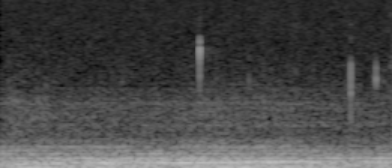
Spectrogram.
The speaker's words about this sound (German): Wenn ihr genau hinhört, könnt ihr das Flugzeug hören, das gerade über mich hinwegfliegt.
